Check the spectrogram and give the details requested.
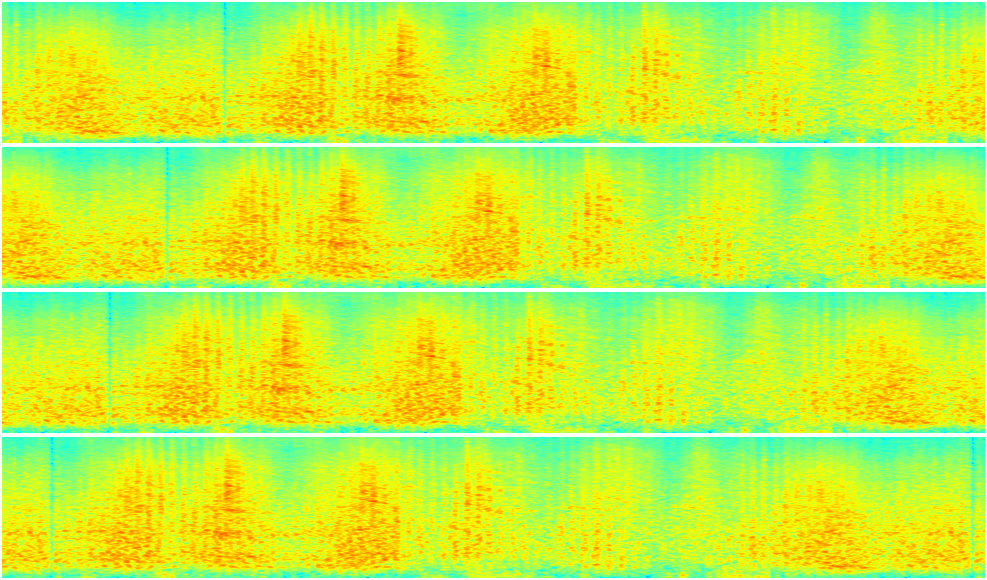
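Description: Passenger cars of a long train rolling past at speed, their wheels clattering over rail joints in a steady repeating clickety-clack.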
